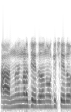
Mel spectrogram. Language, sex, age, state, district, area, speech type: Malayalam, male, 18-30, Kerala, Kannur, rural, conversation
